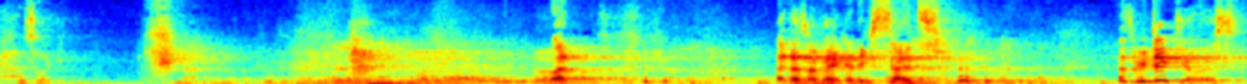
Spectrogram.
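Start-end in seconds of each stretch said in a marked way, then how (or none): 1.0-8.2 laughing, much higher, disbelieving; laughing disbelief. Retold or imitated. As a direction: laugh it off as absurd, voice climbing high. Laughing at God's odd instruction.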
